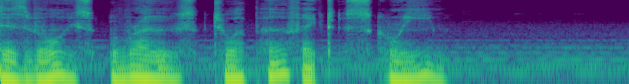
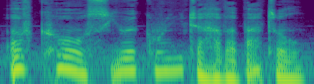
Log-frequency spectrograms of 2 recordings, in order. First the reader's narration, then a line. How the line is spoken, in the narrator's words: Tweedledum said in a calmer tone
